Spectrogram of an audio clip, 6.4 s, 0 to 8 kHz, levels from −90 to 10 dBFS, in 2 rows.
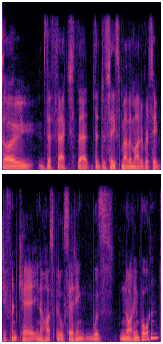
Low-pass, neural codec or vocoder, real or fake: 7.2 kHz; none; real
